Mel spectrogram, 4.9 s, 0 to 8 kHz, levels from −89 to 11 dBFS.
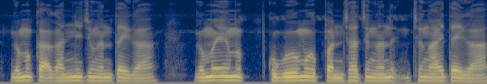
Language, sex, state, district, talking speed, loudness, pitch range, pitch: Wancho, male, Arunachal Pradesh, Longding, 195 wpm, -15 LUFS, 120-130 Hz, 125 Hz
